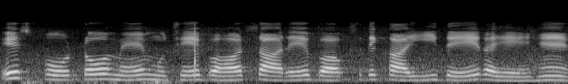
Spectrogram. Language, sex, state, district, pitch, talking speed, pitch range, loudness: Hindi, female, Madhya Pradesh, Katni, 210 Hz, 115 wpm, 195-220 Hz, -16 LUFS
